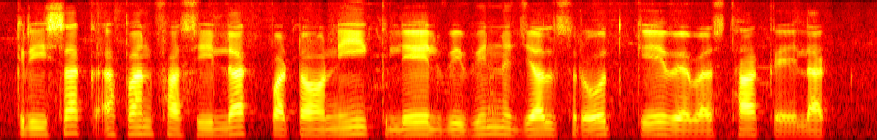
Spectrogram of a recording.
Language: Maithili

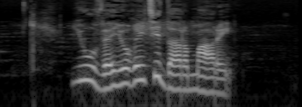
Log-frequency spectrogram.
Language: Kabyle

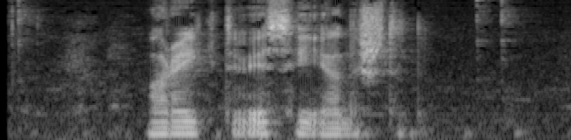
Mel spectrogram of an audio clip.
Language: Western Mari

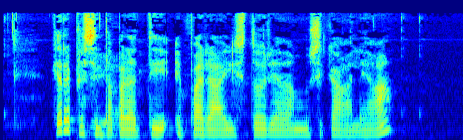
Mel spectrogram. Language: Galician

